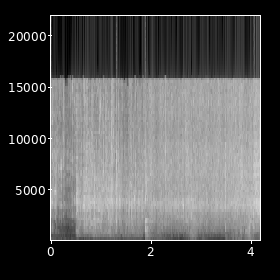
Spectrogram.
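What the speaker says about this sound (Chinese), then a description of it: "肉丝下锅" Shredded pork, marinated with doubanjiang and starch, hits hot oil in a wok with a loud, continuous close sizzle, a brief stir clink partway through.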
